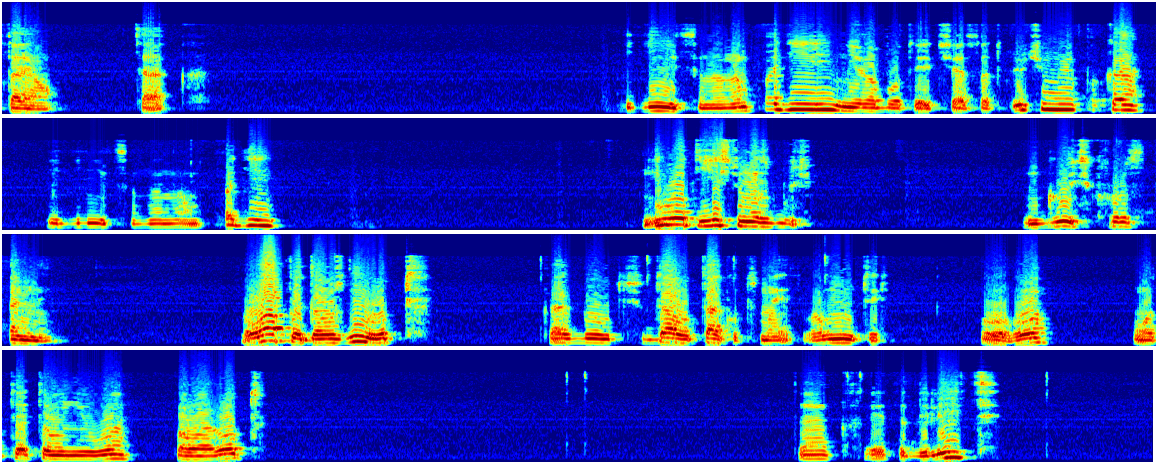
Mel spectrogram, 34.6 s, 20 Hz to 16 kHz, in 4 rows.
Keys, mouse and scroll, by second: 10.3 click, 11.4 KP_1, 12.5-12.9 scroll down 1, 13.3 shift+middle click.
